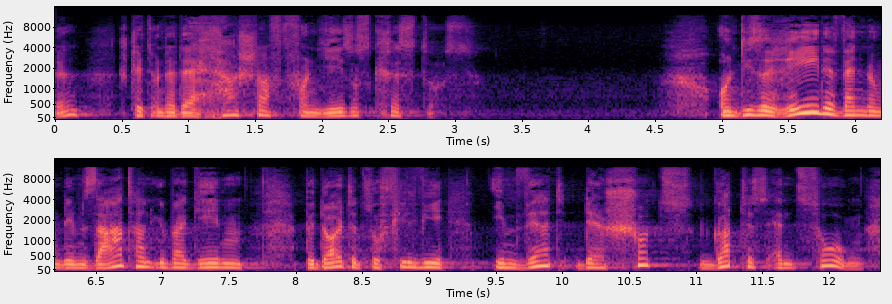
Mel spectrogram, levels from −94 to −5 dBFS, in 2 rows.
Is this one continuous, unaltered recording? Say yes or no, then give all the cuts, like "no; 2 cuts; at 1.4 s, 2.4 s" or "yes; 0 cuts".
yes; 0 cuts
